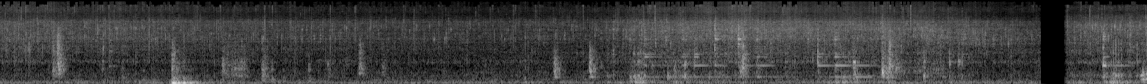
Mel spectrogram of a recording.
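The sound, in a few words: chopped onions frying in oil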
